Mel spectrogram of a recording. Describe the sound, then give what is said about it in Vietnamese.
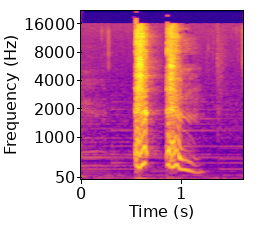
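A dry cough: two short, loud, voiced bursts, the second longer and trailing off with falling pitch, followed by quiet. “Triển Chiêu ho khan một cái”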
